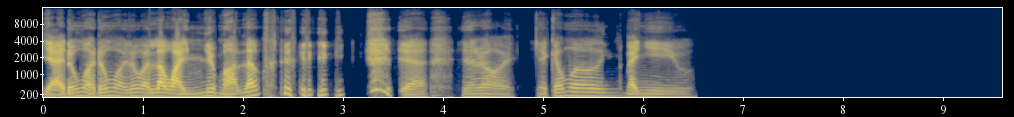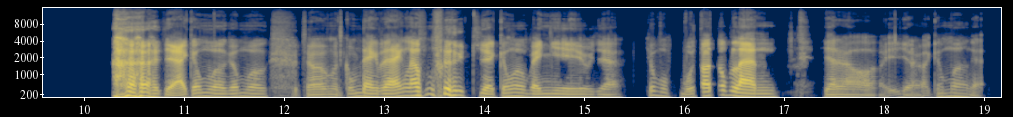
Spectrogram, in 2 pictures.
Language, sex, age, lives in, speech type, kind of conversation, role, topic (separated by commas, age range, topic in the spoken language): Vietnamese, male, 20-24, United States, conversation, unstructured, none, Bạn có bao giờ cảm thấy người khác hiểu lầm về con người thật của mình không?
